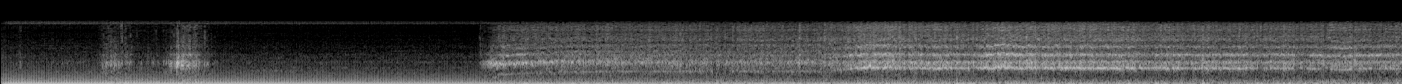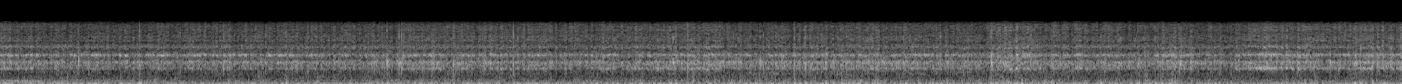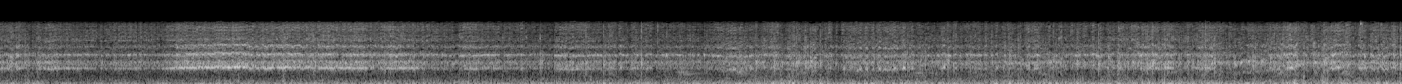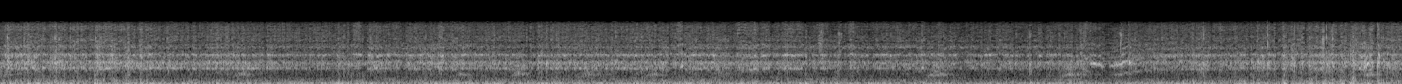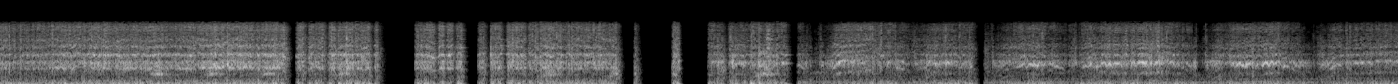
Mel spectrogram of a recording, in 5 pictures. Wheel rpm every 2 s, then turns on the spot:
10, 0, 70, 160, 190, 200, 200, 200, 200, 190, 200, 200, 200, 200, 190, 190, 200, 200, 190, 200, 180, 200, 200, 200, 200, 190, 170, 190, 200, 190, 150, 100, 90, 70, 140.
0-2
